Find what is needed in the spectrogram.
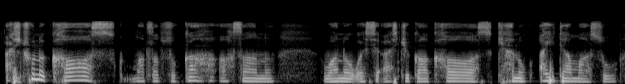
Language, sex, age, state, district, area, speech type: Kashmiri, male, 30-45, Jammu and Kashmir, Srinagar, urban, spontaneous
